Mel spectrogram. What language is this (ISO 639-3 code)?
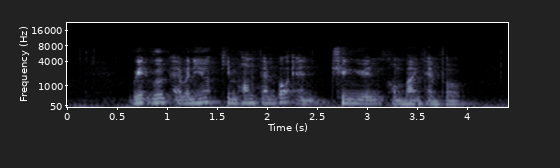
eng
